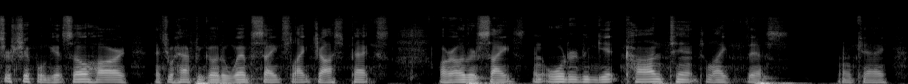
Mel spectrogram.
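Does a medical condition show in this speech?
Yes: partial cleft palate; congenital.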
